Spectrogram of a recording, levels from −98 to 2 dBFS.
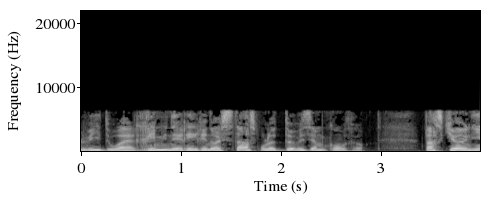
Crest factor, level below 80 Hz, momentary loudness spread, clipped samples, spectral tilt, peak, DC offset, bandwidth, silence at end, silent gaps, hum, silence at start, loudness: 14 dB; -56 dBFS; 9 LU; under 0.1%; -5 dB/octave; -14 dBFS; under 0.1%; 6.6 kHz; 0 s; none; none; 0 s; -26 LUFS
